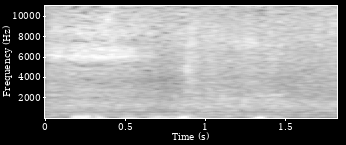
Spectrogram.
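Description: Honey bees buzz around a small nucleus hive in a windswept apiary, a soft, continuous hum with a few louder swells as individual bees pass close.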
